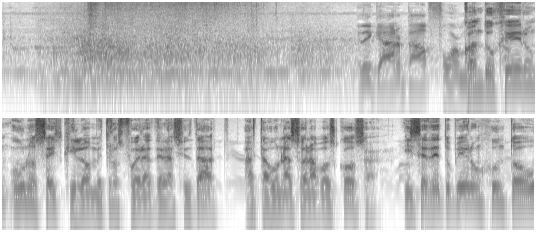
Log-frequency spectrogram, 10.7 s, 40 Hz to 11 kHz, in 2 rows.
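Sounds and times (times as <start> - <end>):
broad road rumble: 0.0 - 3.8
car engine humming as the car drives away: 0.0 - 3.8
speech: 3.6 - 10.6.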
